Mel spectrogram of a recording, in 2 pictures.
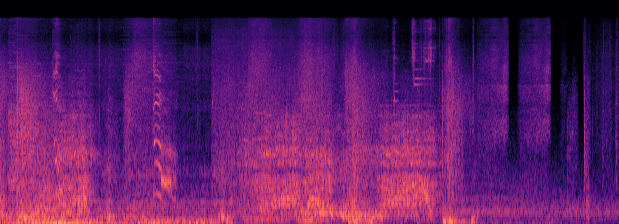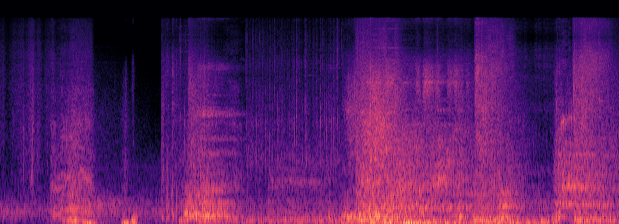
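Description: Spell effects and hits crackle and thud during a fight.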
